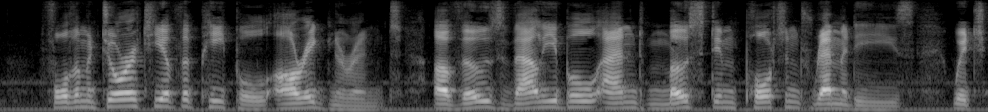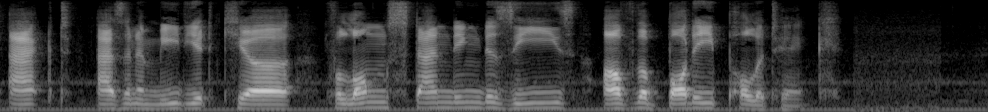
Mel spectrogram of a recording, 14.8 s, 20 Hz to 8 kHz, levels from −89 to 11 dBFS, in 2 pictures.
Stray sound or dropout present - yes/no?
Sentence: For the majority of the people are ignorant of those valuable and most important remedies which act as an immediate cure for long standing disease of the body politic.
no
